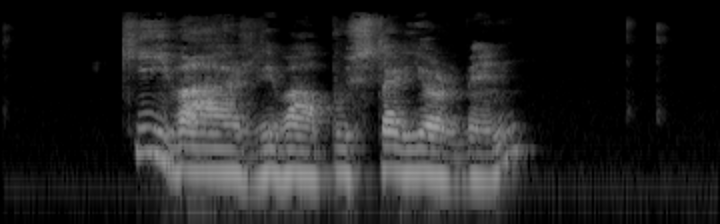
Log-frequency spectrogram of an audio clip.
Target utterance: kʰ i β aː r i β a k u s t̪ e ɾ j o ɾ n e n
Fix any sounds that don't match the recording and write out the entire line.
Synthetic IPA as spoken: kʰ i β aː r i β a p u s t̪ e ɾ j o ɾ m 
